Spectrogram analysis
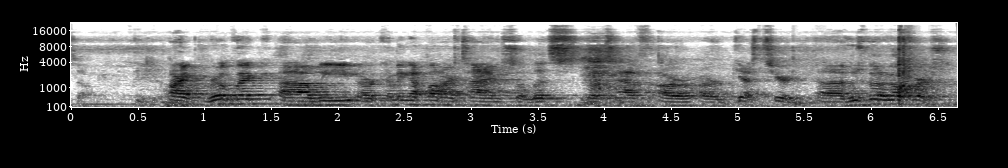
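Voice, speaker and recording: At a convention Q&A in a large, echoing room packed with an audience, a middle-aged voice actor from Colorado fields questions as a panel guest. His voice runs fairly high with fairly even intonation and an ordinary pace, casual but emphatic. The mic is distant and the hall loud.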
